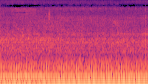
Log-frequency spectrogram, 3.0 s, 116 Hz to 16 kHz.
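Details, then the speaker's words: BMW E46 petrol engine idles steadily and evenly with no misfire stumbles after a cam position sensor (P0340) fix, regreasing, and a day with the battery unplugged; it nearly died once after a rev but caught itself. "But as you can hear, it's I don't hear any misfire hiccups at all."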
